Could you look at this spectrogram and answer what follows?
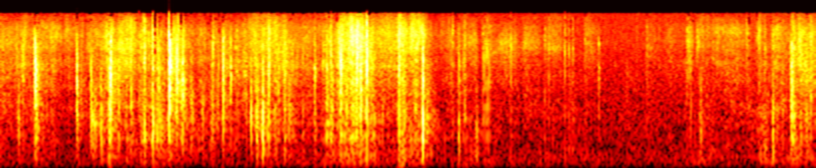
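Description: Paper crinkling and rustling as a thin booklet is handled and its pages turned, in a run of crackly bursts that dies down about halfway through, with a few faint crackles near the end.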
